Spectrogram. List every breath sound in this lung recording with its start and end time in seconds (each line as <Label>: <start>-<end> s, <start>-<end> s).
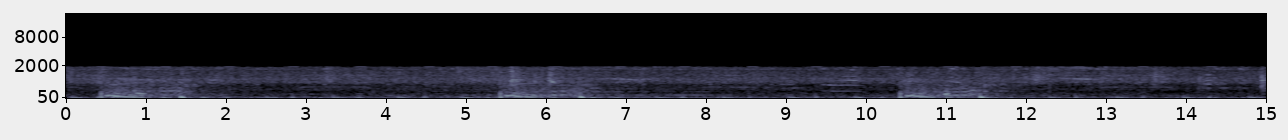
Inhalation: 0.30-1.54 s, 5.38-6.61 s, 10.45-11.68 s
Wheeze: 0.30-1.54 s, 5.38-6.61 s, 10.45-11.68 s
